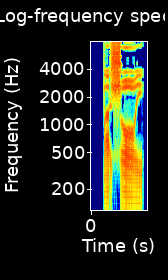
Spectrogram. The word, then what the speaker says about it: Большой: Большой. Большой, pronounced like большой, with the O sound as in go, and the OI sound as in boy.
